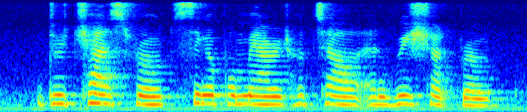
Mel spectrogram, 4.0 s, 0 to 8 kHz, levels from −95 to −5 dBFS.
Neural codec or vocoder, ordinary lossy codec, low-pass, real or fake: none; none; 7.2 kHz; real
